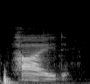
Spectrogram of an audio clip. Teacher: We can see that the first formant starts high and then drifts downward.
